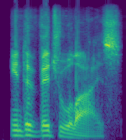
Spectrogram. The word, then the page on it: individualize: American English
